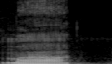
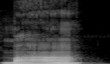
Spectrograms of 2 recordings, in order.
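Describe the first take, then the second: First: The pitch stays level and low. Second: The pitch rises through the syllable. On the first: "the low tone is marked with a with a grave accent" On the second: "it would be a raising tone"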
